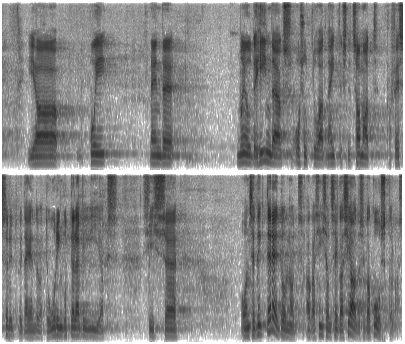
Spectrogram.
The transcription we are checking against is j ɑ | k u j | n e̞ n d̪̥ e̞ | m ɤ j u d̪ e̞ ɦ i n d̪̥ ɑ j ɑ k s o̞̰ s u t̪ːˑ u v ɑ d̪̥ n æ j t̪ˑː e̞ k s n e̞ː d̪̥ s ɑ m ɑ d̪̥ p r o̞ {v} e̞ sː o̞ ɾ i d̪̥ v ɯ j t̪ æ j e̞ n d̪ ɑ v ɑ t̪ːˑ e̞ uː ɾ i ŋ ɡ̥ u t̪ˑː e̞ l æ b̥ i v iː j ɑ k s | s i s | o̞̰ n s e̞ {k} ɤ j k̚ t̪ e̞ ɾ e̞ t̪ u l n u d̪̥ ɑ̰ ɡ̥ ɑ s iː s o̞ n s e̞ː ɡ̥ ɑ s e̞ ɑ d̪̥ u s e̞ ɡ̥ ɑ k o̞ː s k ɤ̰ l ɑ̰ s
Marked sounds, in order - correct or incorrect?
incorrect: f, correct

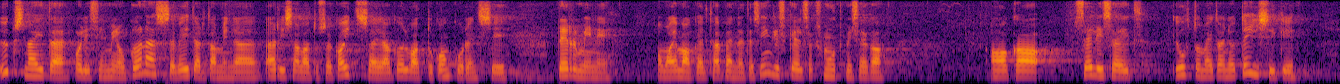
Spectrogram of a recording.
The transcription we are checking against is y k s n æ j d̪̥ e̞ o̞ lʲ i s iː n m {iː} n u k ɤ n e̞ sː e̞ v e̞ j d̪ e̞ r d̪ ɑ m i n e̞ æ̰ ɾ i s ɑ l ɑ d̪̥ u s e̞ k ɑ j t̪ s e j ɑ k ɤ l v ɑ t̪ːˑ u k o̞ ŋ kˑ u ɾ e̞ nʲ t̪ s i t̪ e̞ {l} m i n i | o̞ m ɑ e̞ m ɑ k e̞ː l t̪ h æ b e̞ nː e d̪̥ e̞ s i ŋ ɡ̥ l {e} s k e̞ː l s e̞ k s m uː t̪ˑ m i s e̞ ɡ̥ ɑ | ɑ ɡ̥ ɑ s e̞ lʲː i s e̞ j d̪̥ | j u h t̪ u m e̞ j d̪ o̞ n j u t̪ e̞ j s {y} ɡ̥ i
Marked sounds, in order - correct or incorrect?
incorrect: i, incorrect: r, incorrect: i, incorrect: i

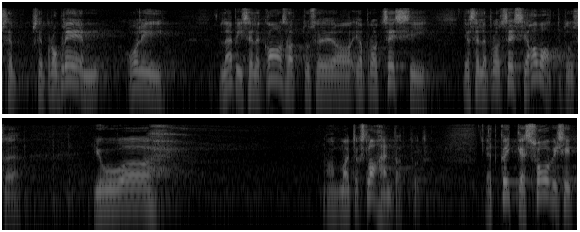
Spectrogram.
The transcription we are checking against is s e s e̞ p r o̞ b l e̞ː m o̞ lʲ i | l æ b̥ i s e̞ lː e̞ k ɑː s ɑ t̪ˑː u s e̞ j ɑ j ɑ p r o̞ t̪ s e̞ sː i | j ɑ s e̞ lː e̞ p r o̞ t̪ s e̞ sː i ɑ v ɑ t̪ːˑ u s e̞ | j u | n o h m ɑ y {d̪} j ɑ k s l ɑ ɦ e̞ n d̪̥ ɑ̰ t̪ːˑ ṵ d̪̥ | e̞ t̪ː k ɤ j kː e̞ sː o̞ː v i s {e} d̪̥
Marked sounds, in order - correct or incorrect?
incorrect: t̪, incorrect: i

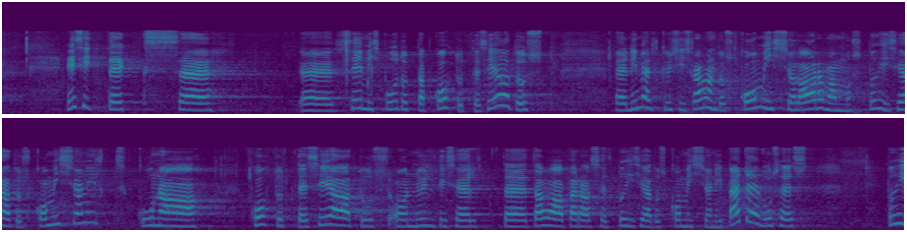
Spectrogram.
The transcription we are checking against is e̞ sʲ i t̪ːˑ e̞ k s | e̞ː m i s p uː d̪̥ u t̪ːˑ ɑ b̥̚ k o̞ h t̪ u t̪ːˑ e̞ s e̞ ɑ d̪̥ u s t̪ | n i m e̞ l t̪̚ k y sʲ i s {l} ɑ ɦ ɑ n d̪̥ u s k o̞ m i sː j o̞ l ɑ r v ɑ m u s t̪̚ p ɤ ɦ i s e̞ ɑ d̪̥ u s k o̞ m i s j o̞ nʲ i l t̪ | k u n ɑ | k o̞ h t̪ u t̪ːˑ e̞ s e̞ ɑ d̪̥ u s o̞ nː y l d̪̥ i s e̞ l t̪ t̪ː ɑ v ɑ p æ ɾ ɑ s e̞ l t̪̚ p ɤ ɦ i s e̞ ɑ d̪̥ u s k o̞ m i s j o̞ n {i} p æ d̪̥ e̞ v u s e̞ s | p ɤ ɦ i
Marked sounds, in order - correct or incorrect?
incorrect: r, correct

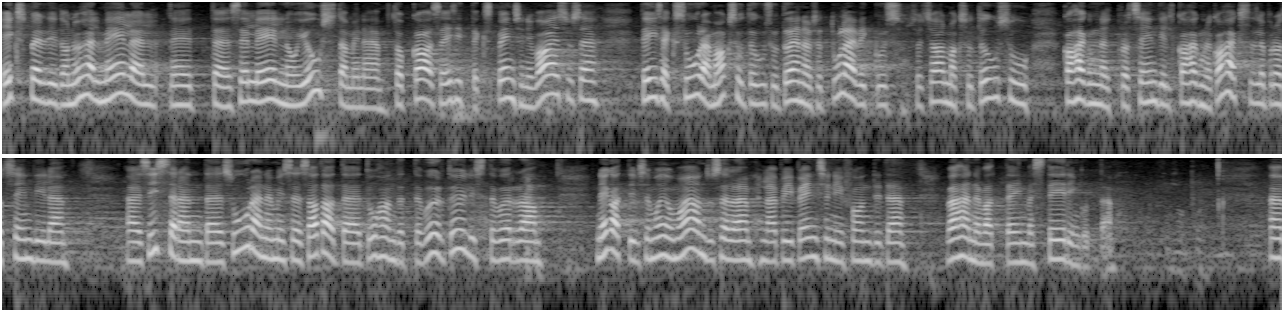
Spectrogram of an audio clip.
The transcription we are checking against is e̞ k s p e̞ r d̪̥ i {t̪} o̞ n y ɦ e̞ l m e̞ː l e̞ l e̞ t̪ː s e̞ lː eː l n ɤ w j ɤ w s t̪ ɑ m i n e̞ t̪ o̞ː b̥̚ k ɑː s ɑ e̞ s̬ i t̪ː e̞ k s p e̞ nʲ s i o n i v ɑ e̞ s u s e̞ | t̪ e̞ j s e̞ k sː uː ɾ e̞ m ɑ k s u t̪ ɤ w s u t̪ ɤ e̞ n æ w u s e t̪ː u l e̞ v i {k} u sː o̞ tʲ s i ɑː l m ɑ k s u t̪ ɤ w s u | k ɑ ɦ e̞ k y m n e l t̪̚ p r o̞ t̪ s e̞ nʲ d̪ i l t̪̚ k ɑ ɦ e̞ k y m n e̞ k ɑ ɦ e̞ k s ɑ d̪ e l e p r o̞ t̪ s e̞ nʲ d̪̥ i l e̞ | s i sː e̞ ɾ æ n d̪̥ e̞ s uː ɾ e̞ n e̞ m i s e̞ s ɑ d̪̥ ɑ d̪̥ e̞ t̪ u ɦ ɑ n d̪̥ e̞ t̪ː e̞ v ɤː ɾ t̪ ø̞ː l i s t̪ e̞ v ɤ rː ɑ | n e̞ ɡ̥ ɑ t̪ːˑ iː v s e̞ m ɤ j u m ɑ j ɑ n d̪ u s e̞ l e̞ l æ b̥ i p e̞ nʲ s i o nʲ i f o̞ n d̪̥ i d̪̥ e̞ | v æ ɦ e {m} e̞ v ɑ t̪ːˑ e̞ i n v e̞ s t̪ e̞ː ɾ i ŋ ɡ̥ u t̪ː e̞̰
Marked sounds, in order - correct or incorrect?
incorrect: d̪, correct, incorrect: n

